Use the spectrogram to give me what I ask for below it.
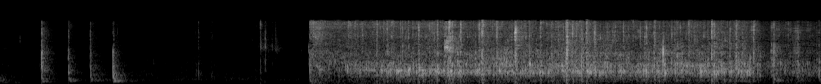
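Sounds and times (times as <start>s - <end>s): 
eggs frying in a pan: 3.1s - 8.2s.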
